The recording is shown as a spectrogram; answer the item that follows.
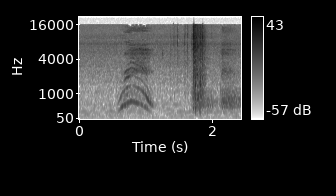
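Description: A short meow-like call, rising then falling in pitch, about half a second in, then a single sharp plastic clack near the end from the LeapFrog Color Mixer Truck toy's drum door being worked by hand.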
